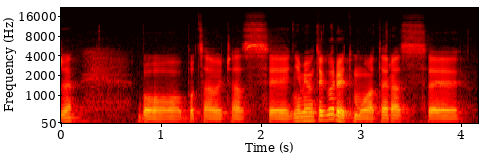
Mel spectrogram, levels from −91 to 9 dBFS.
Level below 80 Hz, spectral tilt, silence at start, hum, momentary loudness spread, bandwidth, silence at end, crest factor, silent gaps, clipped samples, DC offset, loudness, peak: -74 dBFS; -4.5 dB/octave; 0 s; none; 12 LU; 17.5 kHz; 0.15 s; 22 dB; none; under 0.1%; under 0.1%; -32 LUFS; -10 dBFS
